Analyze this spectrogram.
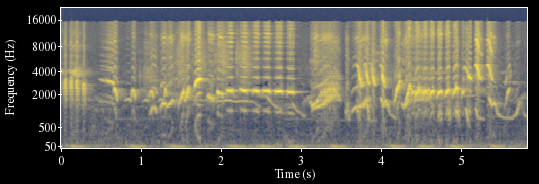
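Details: Male white-rumped shama with six hens, singing to bring on mating: varied whistled phrases, a long steady whistle, fast rattling trills and downward-swooping notes, with a faint low hum.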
